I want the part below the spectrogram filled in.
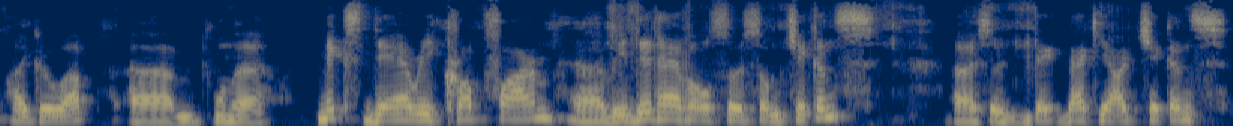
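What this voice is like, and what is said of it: Dutch accent. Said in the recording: “you may hear from my accent, I'm not originally from the U.S., I'm actually from the Netherlands”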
